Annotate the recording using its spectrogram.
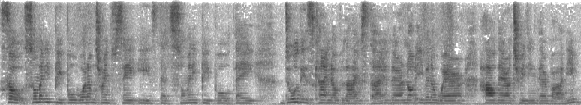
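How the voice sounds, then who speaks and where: A woman of medium pitch talks at a moderate pace with a non-native accent and fairly even intonation. Noticeable background noise and audible room echo fill the recording. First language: not English. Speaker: vlogger. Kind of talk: casual monologue. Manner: halting.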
